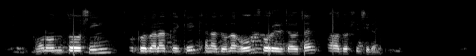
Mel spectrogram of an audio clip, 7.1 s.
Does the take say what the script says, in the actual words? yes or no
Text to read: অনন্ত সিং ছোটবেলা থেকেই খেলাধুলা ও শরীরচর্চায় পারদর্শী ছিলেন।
yes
